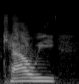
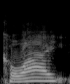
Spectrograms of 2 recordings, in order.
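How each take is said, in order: First: The name is said like 'Cowie'. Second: The name is said like 'Kawhi'. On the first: The speaker calls it wrong. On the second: The speaker calls it right.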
